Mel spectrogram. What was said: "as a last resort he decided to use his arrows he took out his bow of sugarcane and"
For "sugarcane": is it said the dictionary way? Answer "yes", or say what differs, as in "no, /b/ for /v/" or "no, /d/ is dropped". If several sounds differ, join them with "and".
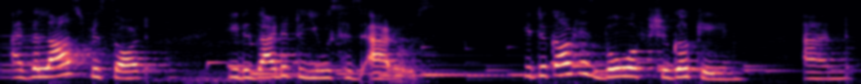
yes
